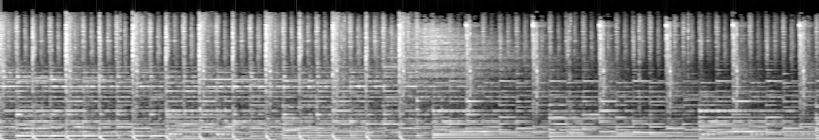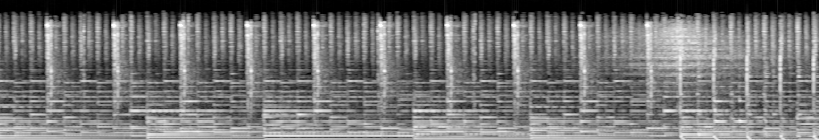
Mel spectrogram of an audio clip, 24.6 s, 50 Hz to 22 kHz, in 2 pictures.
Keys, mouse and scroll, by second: 0.0 scroll down 1, 0.1 middle click, 0.9 ctrl+i, 1.8 p, 2.2 Tab, 2.8 click, 5.1 click, 5.6 Tab, 6.4 a, 7.1 drag, 8.6-10.4 drag, 10.8 Tab, 11.0 middle click, 11.3 scroll down 3, 11.6-12.1 shift+middle drag, 12.1 click, 13.1-14.2 drag, 15.3-16.4 drag, 16.4 middle click, 16.7 scroll up 3, 17.0-18.1 middle drag, 18.1 click, 19.1 click, 21.6 `, 22.1 scroll down 2, 22.3 click.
